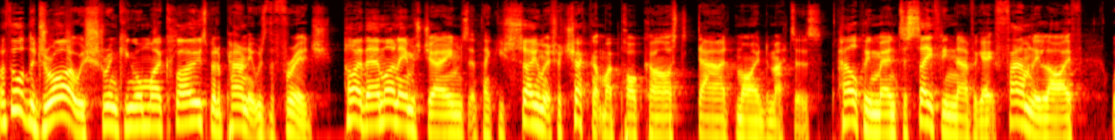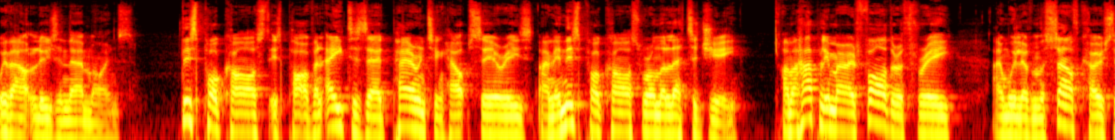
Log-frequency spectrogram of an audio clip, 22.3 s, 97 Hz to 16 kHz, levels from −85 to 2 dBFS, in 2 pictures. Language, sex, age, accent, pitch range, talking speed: English, male, 30-49, British, 110-140 Hz, 215 wpm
